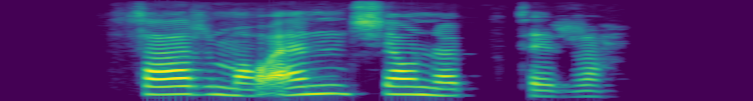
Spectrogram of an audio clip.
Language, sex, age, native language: Icelandic, female, 40-49, Icelandic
